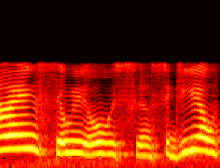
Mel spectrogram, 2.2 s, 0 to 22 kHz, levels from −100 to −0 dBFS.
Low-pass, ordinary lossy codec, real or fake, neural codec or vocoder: 5.4 kHz; none; fake; codec, 16 kHz, 1 kbps, FunCodec, trained on Chinese and English, 50 frames a second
